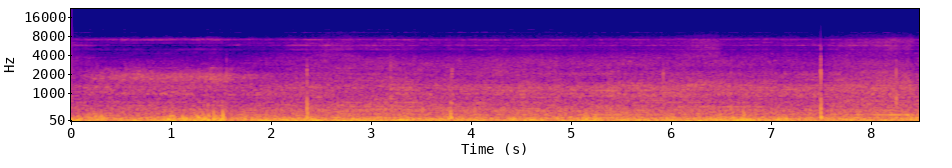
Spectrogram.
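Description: Steady low outdoor rumble that rises and falls, with a few faint clicks scattered through it.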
